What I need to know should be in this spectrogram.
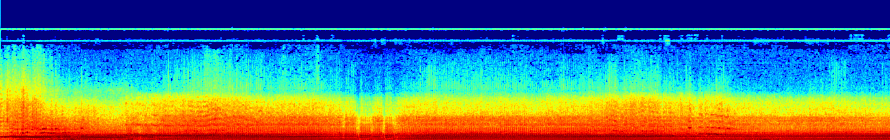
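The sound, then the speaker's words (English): Two cars, one a sedan, race down a bumpy switchback road, leaving the ground over humps. Engines roar continuously, with repeated tire squeals and skidding and a few sharp shifts in engine pitch. “Two cars jounce down a long switchback, leaving the ground at every hump.”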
